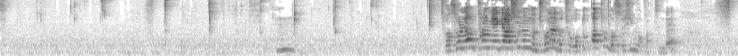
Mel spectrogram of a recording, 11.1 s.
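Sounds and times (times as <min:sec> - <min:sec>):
wet chewing sounds: 0:00.0 - 0:06.7.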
